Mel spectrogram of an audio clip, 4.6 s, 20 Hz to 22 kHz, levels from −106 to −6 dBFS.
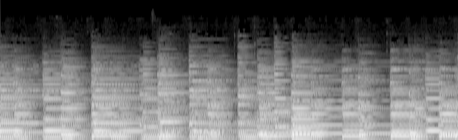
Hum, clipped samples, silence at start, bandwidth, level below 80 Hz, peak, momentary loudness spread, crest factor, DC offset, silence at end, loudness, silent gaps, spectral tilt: none; under 0.1%; 0 s; 6 kHz; -44 dBFS; -6 dBFS; 5 LU; 14 dB; under 0.1%; 0 s; -21 LUFS; none; -9.5 dB/octave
